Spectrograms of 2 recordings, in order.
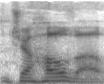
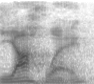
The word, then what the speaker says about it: Yahweh: There is almost no chance whatsoever uh that Jehovah was the uh original pronunciation What's called the Divine name uh most Scholars would say that the Divine name was pronounced Yahweh and in the Hebrew it's called the tetragrammaton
